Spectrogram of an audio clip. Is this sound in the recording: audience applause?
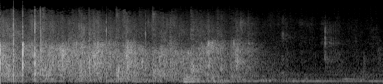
yes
